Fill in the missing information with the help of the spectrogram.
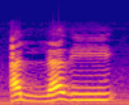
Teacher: اب یہ چونکہ مشدد ہے، یہاں عارضی طور پر ہم الف کے اوپر بھی زبر لے آئیں گے اور اس کو الف زبر کر کے الذی کر کے پڑھیں گے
